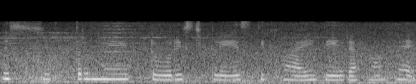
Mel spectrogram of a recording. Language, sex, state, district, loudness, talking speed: Hindi, female, Chhattisgarh, Raipur, -17 LUFS, 130 wpm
